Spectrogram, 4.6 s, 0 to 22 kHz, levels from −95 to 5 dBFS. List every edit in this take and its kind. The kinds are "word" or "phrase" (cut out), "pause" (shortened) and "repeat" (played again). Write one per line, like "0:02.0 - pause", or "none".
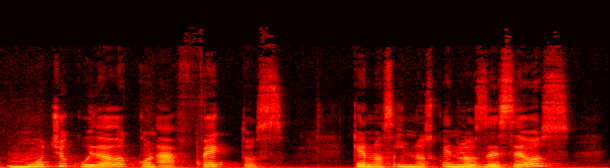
0:01.1 - word
0:02.9 - word
0:03.3 - word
